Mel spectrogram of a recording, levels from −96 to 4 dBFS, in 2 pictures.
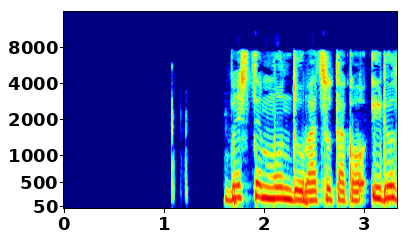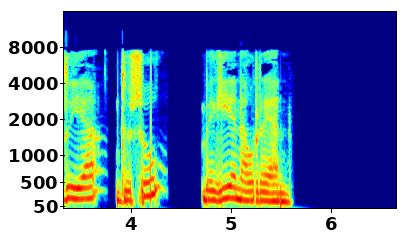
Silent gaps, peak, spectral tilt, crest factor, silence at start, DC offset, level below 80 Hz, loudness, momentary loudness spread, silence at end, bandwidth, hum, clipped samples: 3.80-3.84 s, 4.47-4.71 s; 0 dBFS; -6 dB/octave; 12 dB; 1.6 s; under 0.1%; -42 dBFS; -10 LUFS; 6 LU; 1.05 s; 8 kHz; none; under 0.1%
